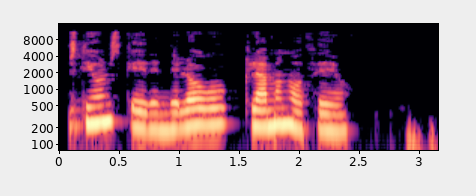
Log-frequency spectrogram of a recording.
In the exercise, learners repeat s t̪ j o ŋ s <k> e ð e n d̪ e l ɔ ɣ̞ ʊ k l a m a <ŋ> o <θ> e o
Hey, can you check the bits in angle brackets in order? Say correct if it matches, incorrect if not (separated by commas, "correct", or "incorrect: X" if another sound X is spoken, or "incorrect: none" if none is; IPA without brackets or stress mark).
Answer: correct, correct, correct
